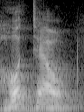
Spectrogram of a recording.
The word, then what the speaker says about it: hotel: questão a letra C você fala Hotel Hotel fala com R Então você usa o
